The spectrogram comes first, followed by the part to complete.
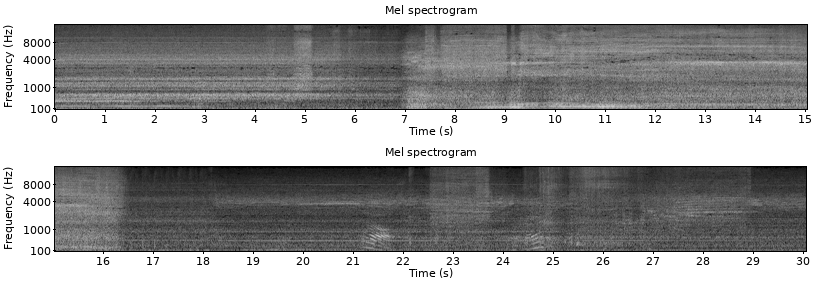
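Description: Shop-Vac shop vacuum running, its hose nozzle sucking dog hair and dirt out of a car's cargo-area carpet and seals. The suction noise gets louder about seven seconds in, then drops sharply to a lower level after about sixteen seconds.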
